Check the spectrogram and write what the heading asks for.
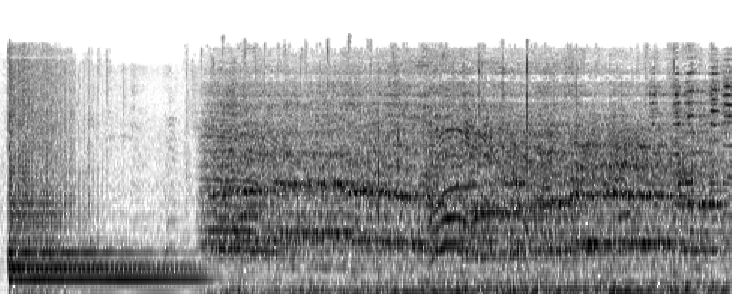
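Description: A deep bell at a Buddhist temple in Tokyo, Japan, struck by monks to welcome the new year, hums with a steady, resonant tone for a few seconds before cutting off, replaced by a dense wash of crowd noise and outdoor bustle.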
